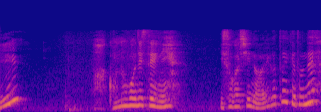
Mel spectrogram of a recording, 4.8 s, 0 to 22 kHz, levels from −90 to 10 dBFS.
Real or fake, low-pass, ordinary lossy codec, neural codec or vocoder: real; 7.2 kHz; MP3, 48 kbps; none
